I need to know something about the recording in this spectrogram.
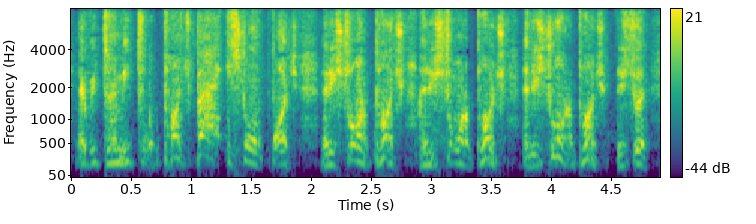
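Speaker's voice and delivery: normal talking voice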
